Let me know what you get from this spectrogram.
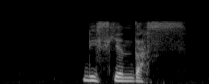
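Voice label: drizzle light rain, Tlacochahuaya Zapotec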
